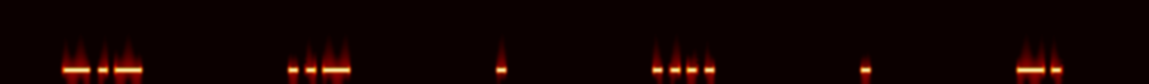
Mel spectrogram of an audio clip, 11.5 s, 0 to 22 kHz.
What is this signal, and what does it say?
Morse code, heard as a keyed tone, about 14 wpm, spaced as for 5 wpm, 680 Hz. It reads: KUEHEN
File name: Morsekurs / Witze / Witz 07. September 2021, 25 F70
